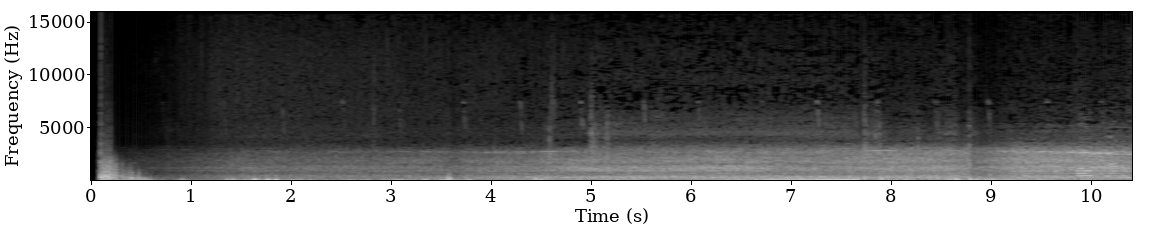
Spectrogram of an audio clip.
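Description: Airbus A380 on final approach, its four jet engines making a steady rushing noise that grows louder as the airliner nears, with a thin high whine on top. A few low thumps come in the first two seconds.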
